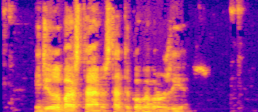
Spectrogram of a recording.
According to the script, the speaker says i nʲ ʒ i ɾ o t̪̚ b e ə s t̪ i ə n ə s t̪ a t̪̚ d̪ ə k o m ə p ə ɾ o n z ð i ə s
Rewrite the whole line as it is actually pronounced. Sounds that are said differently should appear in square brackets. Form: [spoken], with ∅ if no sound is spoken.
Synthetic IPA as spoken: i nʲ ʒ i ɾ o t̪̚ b [a] ə s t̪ [a] ə n ə s t̪ a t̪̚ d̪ ə k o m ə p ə ɾ [u] n z ð i ə s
